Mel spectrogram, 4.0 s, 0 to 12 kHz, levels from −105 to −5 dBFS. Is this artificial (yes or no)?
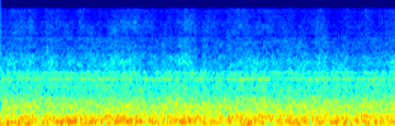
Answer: yes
